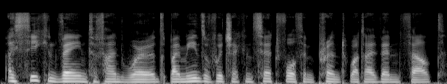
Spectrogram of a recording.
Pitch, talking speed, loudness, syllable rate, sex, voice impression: 125 Hz, 280 wpm, -19 LUFS, 4.8 syllables/s, male, very masculine, very adult-like, middle-aged, very thick, very tensed, powerful, slightly bright, hard, very clear, very fluent, very cool, very intellectual, slightly refreshing, very sincere, very calm, mature, very friendly, very reassuring, slightly unique, very elegant, sweet, slightly lively, slightly strict, slightly intense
